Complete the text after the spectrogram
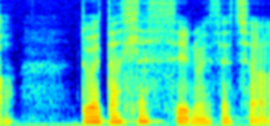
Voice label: "llethu", Welsh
